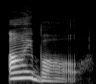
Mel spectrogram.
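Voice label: "eyeball", English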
